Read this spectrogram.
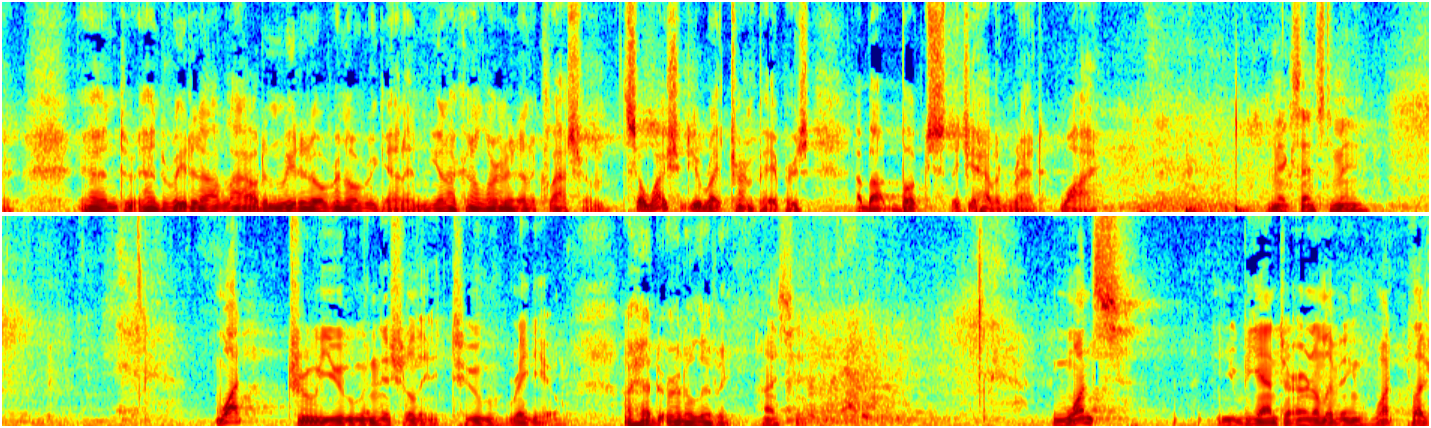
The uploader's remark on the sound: At the 92nd Street Y. Has the audience eating out of his hand.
